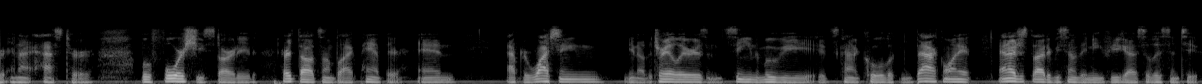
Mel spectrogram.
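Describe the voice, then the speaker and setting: A man's voice: fairly low pitch, vocal fry. A man hosting a movie podcast, chatting casually and leading the panel with upbeat energy. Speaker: podcast host. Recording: dull lo-fi podcast audio.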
